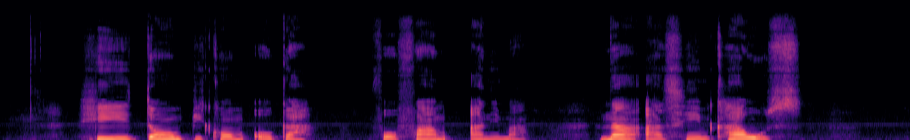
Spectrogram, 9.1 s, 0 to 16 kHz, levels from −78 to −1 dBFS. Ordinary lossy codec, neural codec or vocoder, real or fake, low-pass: AAC, 96 kbps; none; real; 14.4 kHz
